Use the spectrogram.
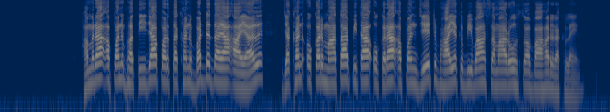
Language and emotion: Maithili, sad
